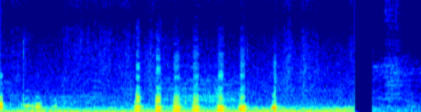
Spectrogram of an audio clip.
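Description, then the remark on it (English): A chicken clucks in a quick run of about seven short, bright calls over a low background rumble, and the sound cuts off abruptly into near silence. “Now that's something to cluck about.”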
